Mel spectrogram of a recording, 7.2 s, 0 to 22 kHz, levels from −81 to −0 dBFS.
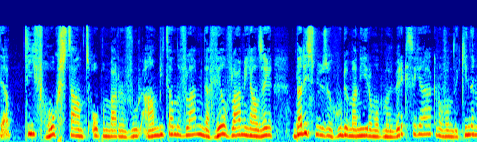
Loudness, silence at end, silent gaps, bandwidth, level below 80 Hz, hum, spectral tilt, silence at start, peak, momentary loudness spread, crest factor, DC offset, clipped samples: -17 LUFS; 0 s; none; 10.5 kHz; -48 dBFS; none; -6 dB/octave; 0 s; -2 dBFS; 5 LU; 14 dB; 0.1%; under 0.1%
